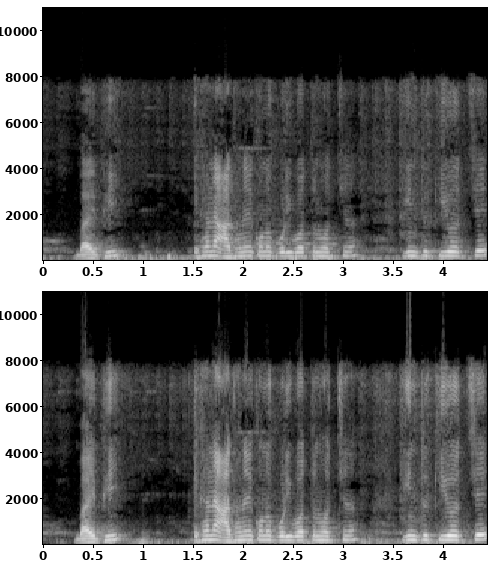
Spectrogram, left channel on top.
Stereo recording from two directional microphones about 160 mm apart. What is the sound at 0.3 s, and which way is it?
Speech, 40° right (ahead or behind).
